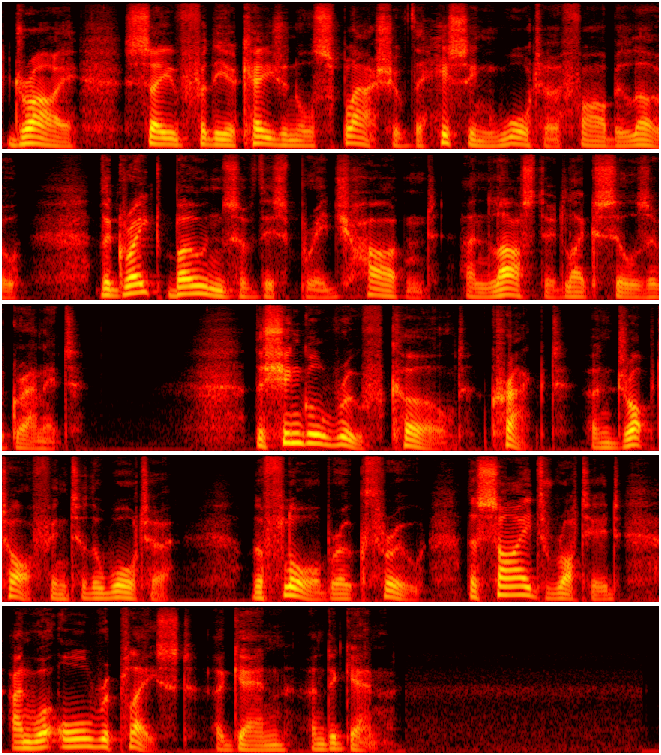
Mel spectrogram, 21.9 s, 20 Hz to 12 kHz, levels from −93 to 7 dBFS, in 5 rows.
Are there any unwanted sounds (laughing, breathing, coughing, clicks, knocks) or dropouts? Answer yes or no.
no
